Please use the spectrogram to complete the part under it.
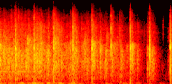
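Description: Live audience applause at a podcast recording, a scattered crowd of hands clapping with individual sharp claps standing out, moderately close and tapering off near the end.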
